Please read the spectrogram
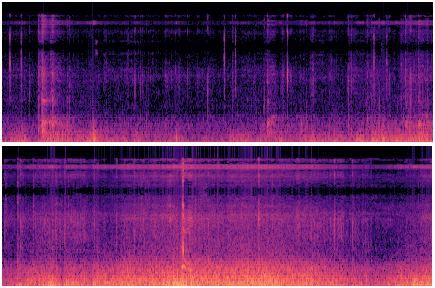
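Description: Wind rushing over a helmet-mounted camera's microphone, mixed with mountain-bike tyres rolling on a dirt trail and light rattles from the bike, growing louder about halfway through as the speed picks up. A sharp click stands out a little after that.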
